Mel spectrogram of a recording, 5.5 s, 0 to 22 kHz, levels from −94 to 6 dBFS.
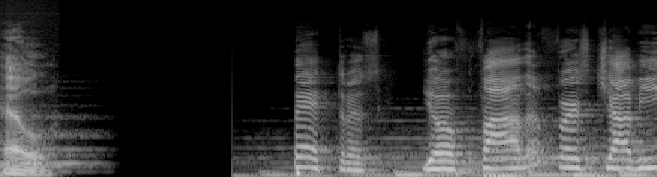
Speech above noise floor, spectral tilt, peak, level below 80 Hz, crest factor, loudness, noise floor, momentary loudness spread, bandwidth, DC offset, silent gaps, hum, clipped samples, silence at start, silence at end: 23 dB; -6.5 dB/octave; -2 dBFS; -32 dBFS; 20 dB; -22 LUFS; -42 dBFS; 14 LU; 11.5 kHz; under 0.1%; 1.02-1.92 s; none; under 0.1%; 0 s; 0 s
